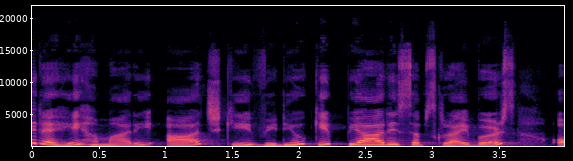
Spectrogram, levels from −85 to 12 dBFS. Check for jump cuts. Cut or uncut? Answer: uncut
